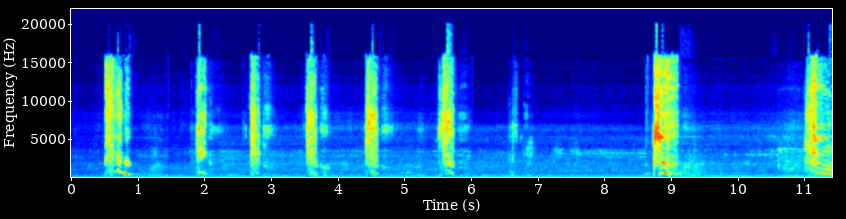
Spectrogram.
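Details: Comedic imitation of different types of sneezes: a run of about eight short, sharp sneeze-like bursts of varying force; simulated sneezing.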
